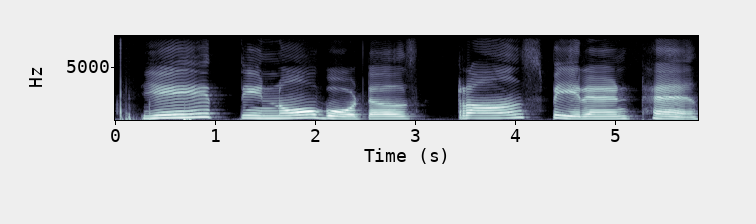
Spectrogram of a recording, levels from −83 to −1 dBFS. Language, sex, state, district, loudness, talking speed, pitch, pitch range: Hindi, female, Punjab, Fazilka, -12 LUFS, 50 wpm, 230 Hz, 200-260 Hz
